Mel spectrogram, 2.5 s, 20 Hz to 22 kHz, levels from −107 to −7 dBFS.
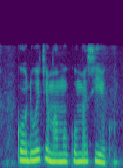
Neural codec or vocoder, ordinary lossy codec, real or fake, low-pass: none; none; real; 7.2 kHz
